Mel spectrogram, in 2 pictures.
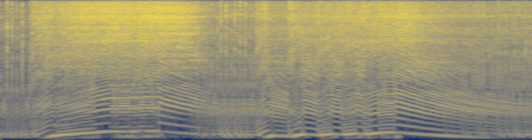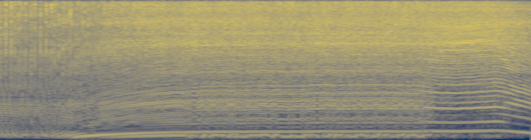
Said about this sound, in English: So I call him and I'm like, so we're doing Texas Chainsaw. Do you want to record some chainsaws?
